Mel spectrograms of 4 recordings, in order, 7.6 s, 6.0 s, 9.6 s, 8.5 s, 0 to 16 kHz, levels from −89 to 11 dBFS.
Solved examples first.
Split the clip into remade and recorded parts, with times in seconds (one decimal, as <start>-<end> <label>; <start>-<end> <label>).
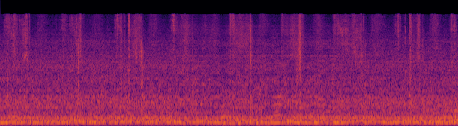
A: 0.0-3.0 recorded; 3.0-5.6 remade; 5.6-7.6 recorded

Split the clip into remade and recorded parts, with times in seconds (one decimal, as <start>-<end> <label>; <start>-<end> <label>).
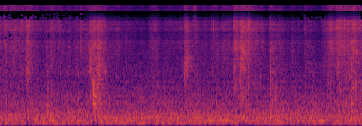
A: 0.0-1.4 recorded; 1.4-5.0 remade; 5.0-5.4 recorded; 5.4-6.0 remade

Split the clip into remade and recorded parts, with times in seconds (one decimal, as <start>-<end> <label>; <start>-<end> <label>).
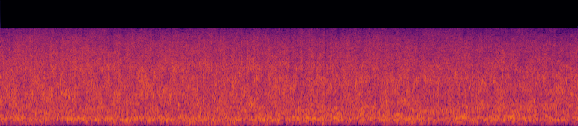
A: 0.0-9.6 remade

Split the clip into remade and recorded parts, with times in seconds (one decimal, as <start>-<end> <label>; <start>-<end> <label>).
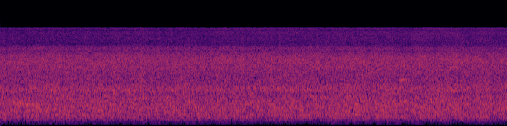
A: 0.0-0.6 remade; 0.6-4.0 recorded; 4.0-5.7 remade; 5.7-6.5 recorded; 6.5-8.5 remade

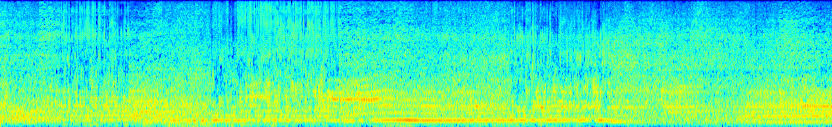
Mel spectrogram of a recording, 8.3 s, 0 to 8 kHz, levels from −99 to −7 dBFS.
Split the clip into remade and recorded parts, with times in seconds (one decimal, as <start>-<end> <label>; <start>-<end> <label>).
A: 0.0-0.6 recorded; 0.6-1.3 remade; 1.3-2.1 recorded; 2.1-3.4 remade; 3.4-5.1 recorded; 5.1-6.1 remade; 6.1-8.3 recorded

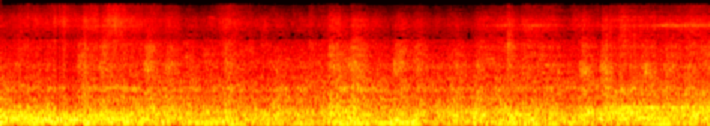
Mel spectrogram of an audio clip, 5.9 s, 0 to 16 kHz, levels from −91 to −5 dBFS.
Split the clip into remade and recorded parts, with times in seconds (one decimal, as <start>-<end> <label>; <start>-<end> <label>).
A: 0.0-0.5 recorded; 0.5-1.5 remade; 1.5-5.9 recorded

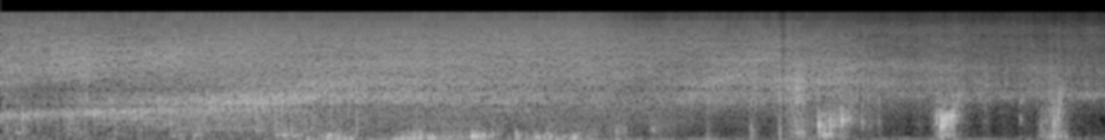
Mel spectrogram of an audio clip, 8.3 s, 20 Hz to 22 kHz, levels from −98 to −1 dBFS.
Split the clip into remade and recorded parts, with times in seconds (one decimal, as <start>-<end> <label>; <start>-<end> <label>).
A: 0.0-2.7 recorded; 2.7-3.6 remade; 3.6-4.1 recorded; 4.1-8.3 remade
